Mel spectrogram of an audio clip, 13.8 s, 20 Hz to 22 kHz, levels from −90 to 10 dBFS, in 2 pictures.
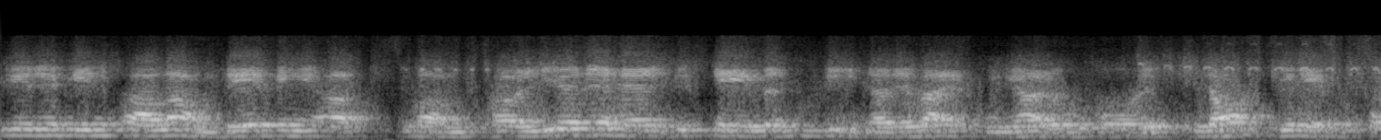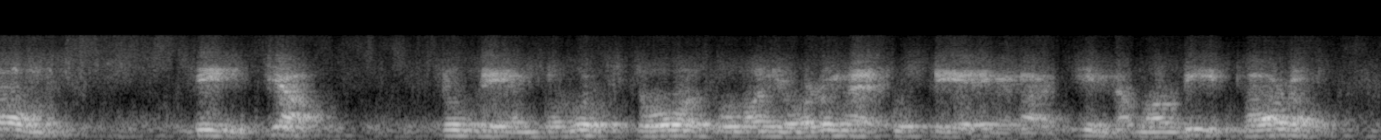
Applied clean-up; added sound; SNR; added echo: neural separator model SepFormer DNS4.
